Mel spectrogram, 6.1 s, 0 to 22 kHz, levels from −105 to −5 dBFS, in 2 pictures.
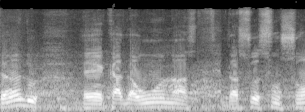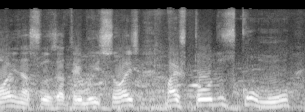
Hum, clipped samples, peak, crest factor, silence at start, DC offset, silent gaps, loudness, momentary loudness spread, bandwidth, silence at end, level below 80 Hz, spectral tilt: none; under 0.1%; -2 dBFS; 12 dB; 0 s; 0.2%; none; -13 LUFS; 6 LU; 17 kHz; 0 s; -38 dBFS; -5.5 dB/octave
